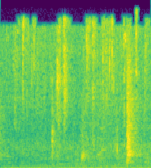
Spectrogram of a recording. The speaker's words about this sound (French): Il pleut ce matin sur la base militaire de Quezon, à Manille, où une vingtaine de militaires des opérations civiles de l'armée s'affairent autour d'une table avec des bouteilles en plastique vide, de la colle et des morceaux de tôle.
